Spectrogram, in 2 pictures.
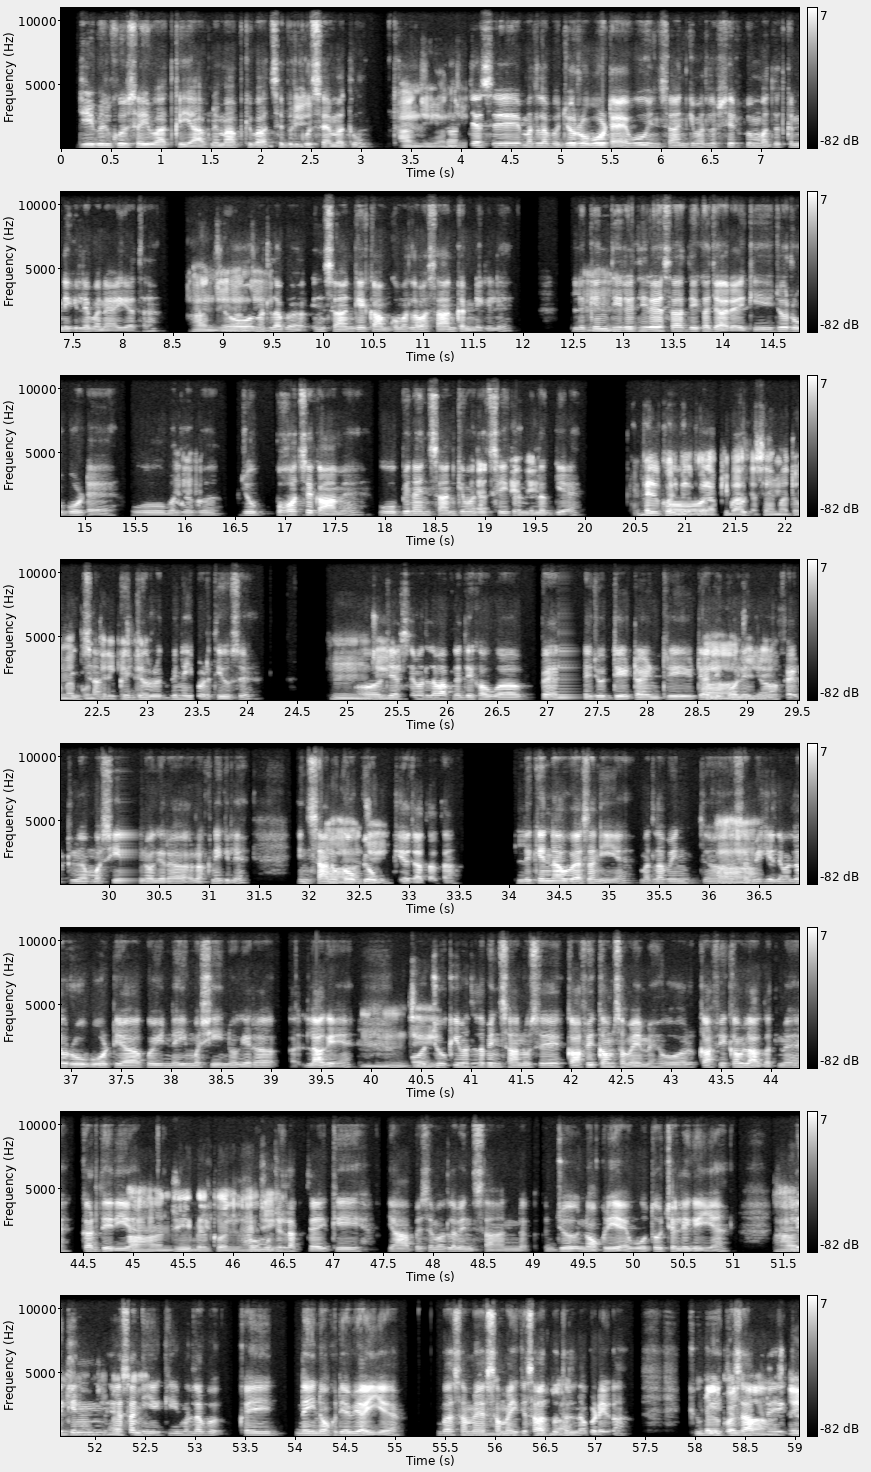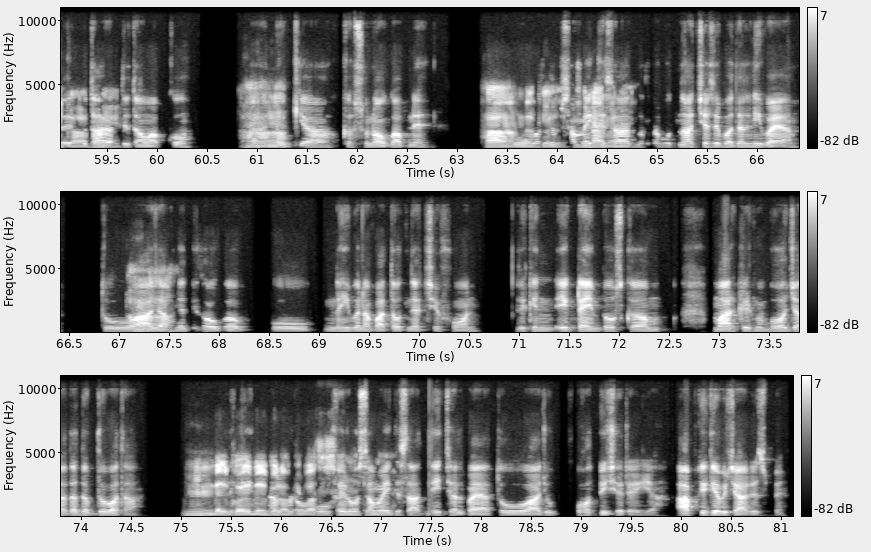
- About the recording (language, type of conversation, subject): Hindi, unstructured, क्या आपको लगता है कि रोबोट इंसानों की नौकरियाँ छीन लेंगे?
- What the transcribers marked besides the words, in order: other background noise; lip smack; tapping; in English: "टेलीकॉलिंग"; in English: "फैक्ट्री"; in English: "टाइम"; in English: "मार्केट"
